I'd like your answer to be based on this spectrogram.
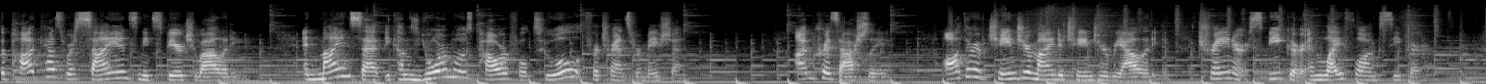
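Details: Adult host speaking over background music; normal speech.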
